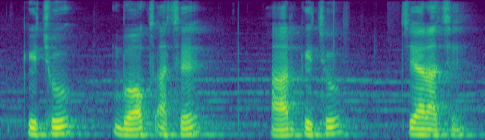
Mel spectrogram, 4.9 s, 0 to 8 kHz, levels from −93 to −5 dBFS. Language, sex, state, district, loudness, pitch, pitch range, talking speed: Bengali, male, Tripura, South Tripura, -19 LUFS, 130 Hz, 120-145 Hz, 85 wpm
